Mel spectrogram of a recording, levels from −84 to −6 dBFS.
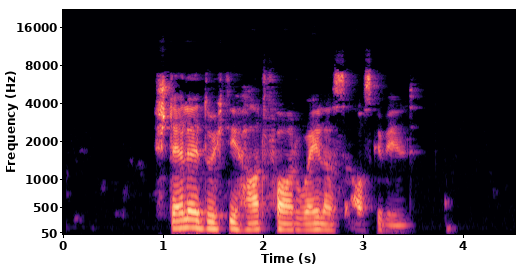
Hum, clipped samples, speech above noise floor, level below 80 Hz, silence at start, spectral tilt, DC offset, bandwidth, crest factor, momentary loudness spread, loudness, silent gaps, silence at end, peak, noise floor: none; under 0.1%; 57 dB; -58 dBFS; 0.9 s; -4 dB/octave; under 0.1%; 9.4 kHz; 20 dB; 10 LU; -18 LUFS; none; 1.05 s; -2 dBFS; -75 dBFS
